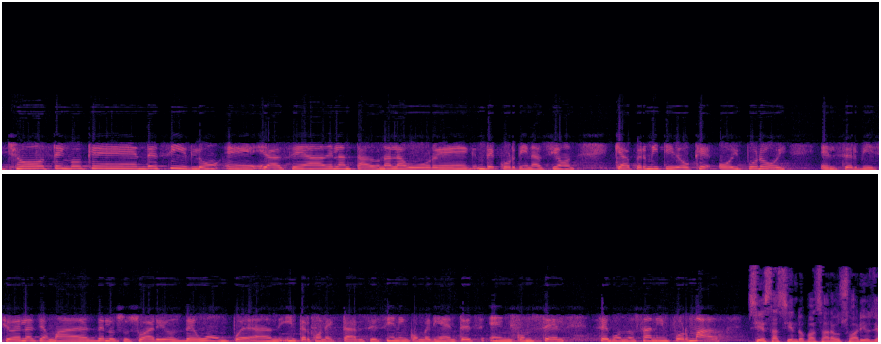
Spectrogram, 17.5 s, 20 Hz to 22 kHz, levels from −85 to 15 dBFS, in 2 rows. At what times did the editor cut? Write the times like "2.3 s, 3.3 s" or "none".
2.6 s, 16.2 s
